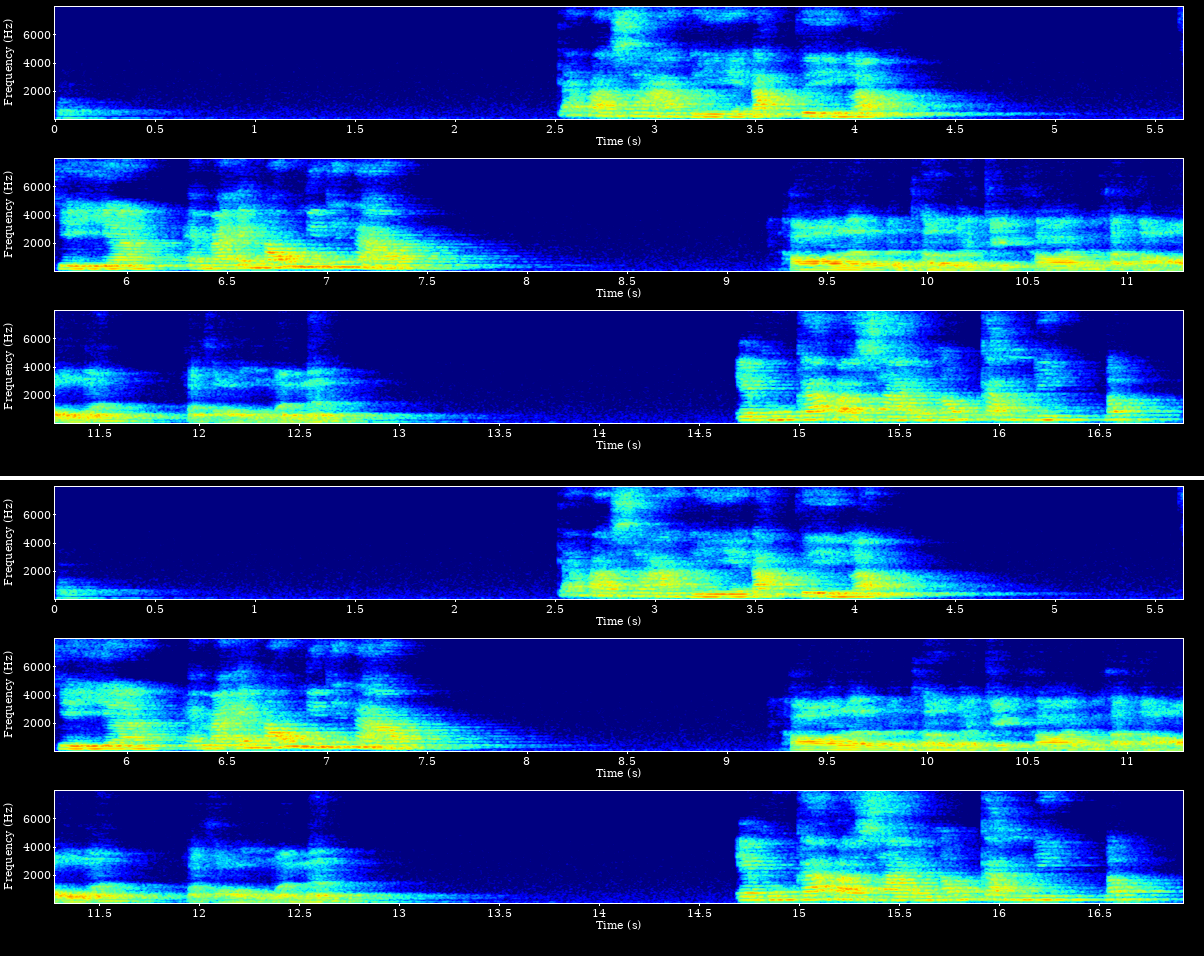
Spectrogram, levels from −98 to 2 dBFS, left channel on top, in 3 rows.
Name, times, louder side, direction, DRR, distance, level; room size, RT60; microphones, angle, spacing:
voice 1, 2.5-4.2 5.7-7.5 14.7-16.7, equal, 5° right, -7 dB, 0.5 m, -28 dB
voice 2, 9.3-11.6 11.9-12.7, left 1 dB, 30° left, -6 dB, 0.8 m, -30 dB
2.8 x 2.0 x 3.8 m, 1.0 s
head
